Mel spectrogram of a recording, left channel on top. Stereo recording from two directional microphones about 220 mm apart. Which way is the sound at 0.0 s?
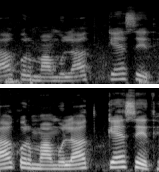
35° right (ahead or behind).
